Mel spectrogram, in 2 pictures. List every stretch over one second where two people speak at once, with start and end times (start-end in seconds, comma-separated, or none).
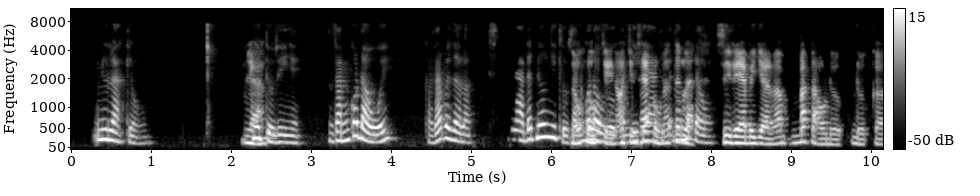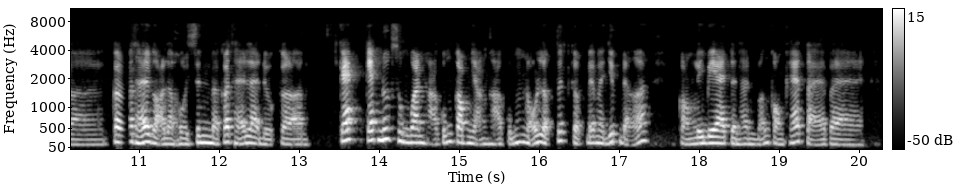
6.2-7.8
